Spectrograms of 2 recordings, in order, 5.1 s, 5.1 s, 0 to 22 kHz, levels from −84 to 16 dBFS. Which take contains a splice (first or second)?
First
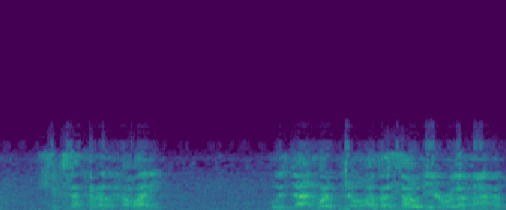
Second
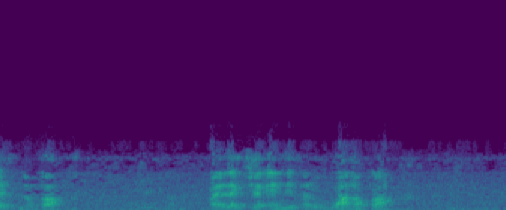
first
